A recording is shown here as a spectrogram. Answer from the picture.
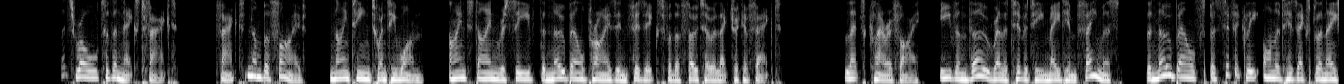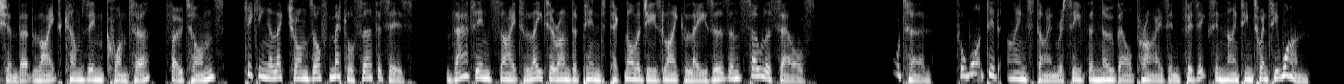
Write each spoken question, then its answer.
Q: For what did Einstein receive the Nobel Prize in Physics in 1921?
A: the photoelectric effect.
